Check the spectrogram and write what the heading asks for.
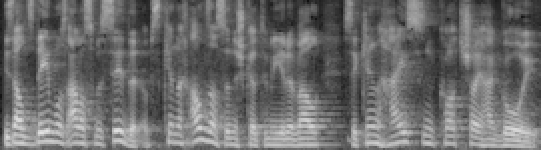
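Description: Expressive and fairly quick, a man with a medium-pitched, darkish voice teaches Talmud as a religious teacher. His sing-song study chant carries him through the explanation step by step as he asks questions and answers them himself.

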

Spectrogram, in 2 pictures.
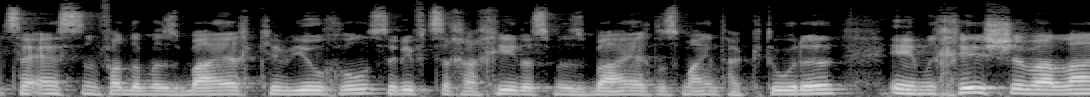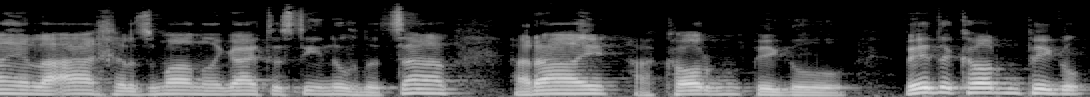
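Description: A man's voice: mid-range voice, warm tone. A man giving a Torah lesson in a singsong study-hall cadence, with Hebrew terms mixed into his speech. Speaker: Torah teacher. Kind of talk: Yiddish-inflected Talmud lecture.

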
